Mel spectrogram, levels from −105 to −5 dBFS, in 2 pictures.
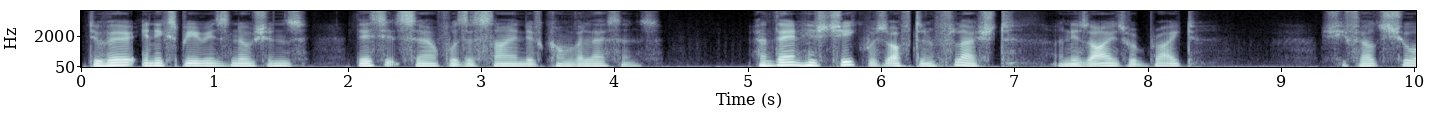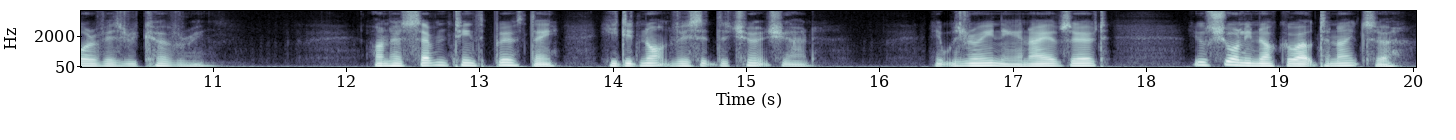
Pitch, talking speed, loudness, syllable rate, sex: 110 Hz, 155 wpm, -21 LUFS, 5.1 syllables/s, male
